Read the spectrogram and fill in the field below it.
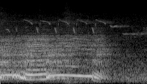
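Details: In May at the Knepp rewilding site in Sussex, a Longhorn cow walking along a path gives one steady, fairly high-pitched moo lasting about a second before it trails off, with faint bird chirps high in the background.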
